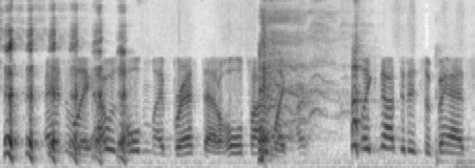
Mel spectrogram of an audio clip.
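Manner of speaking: words broken up by laughter; laughing. Real, not acted. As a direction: laugh through the line. Laughing while telling the story.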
